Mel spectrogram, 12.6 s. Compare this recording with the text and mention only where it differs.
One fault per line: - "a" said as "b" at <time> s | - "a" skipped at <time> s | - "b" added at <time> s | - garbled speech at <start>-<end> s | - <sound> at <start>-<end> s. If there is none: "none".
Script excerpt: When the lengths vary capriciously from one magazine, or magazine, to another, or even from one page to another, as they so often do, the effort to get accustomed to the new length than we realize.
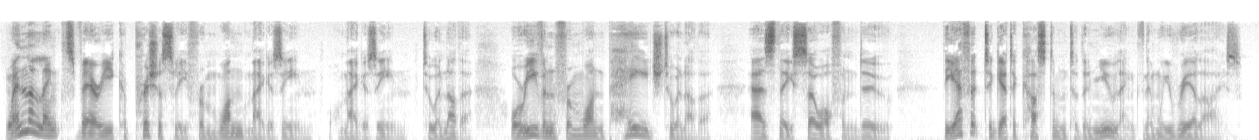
none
